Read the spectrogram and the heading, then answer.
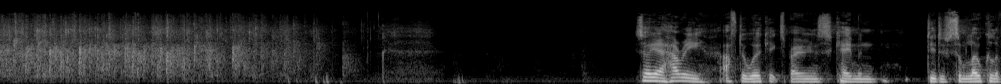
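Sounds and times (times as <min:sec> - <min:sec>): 
group clapping: 0:00.0 - 0:03.8
speech: 0:06.4 - 0:10.0.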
